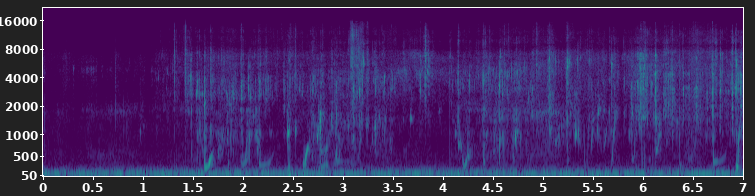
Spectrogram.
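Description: Small splashes and sloshing from a hooked little brown trout at the water's surface, with scattered crackles of dry reeds and a steady low wind rumble on the microphone.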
